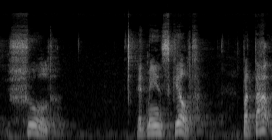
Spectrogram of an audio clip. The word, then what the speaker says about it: Schuld: I think it's pronounced Schuld, S-C-H-U-L-D. Looks like should, but it's Schuld.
